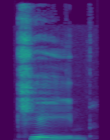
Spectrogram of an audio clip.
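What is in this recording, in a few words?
"ceum", Scottish Gaelic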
